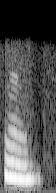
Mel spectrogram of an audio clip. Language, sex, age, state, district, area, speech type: Kannada, female, 18-30, Karnataka, Hassan, rural, conversation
